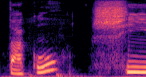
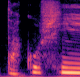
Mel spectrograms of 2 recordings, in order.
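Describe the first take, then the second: First: তাকুশি stretched very slowly, shi at the end; drawn-out takushi. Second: Said in the usual way. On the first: Shown as a demonstration. Teacher drilling তাকুশি for students, slow and clear. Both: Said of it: "শি আর সু এর মধ্যে পার্থক্যটা বুঝতে হবে".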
